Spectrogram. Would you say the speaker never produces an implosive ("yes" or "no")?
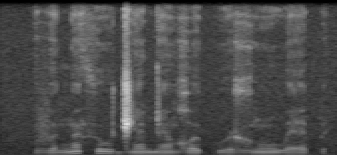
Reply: yes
